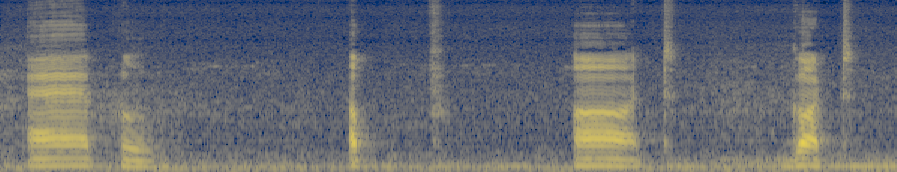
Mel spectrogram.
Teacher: the mouth is fully open here when you pronounce these, fully open, and you pronounce these vowel sounds from the bottom of the mouth.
